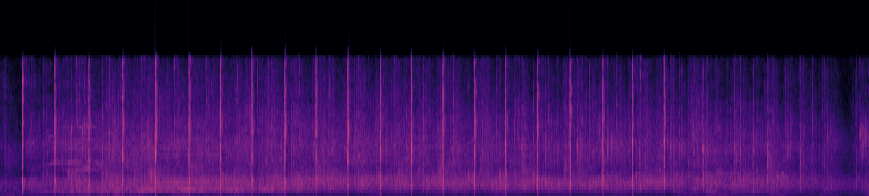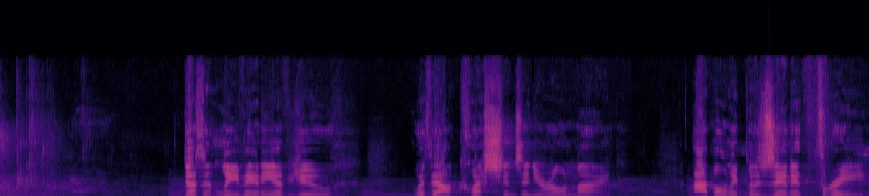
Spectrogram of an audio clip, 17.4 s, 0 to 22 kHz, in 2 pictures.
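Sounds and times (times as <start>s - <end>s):
steady rhythmic clap: 0.0s - 9.7s
church audience applauding and cheering: 0.0s - 9.8s
speech: 10.6s - 12.2s, 12.8s - 14.9s, 15.6s - 17.3s.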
